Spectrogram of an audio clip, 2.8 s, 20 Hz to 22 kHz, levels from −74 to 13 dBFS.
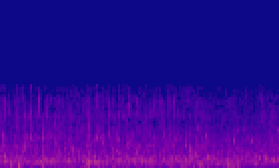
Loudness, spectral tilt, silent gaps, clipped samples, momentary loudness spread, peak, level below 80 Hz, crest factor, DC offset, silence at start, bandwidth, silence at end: -40 LUFS; 1.5 dB/octave; none; under 0.1%; 2 LU; -20 dBFS; under -90 dBFS; 22 dB; under 0.1%; 0 s; 11.5 kHz; 0 s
